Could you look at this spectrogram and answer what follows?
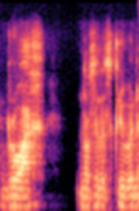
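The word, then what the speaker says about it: רוח: Así se pronuncia roaj.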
